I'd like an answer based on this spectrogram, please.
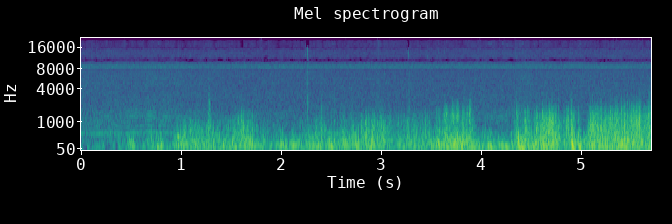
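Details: Open honey bee hive under inspection, 19 March 2022, near capped comb; low, dense droning buzz builds in loudness over several seconds, mixed with scraping and rustling from frames being moved.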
